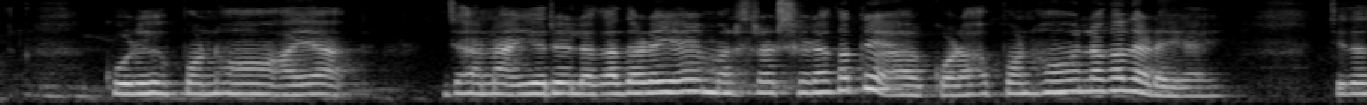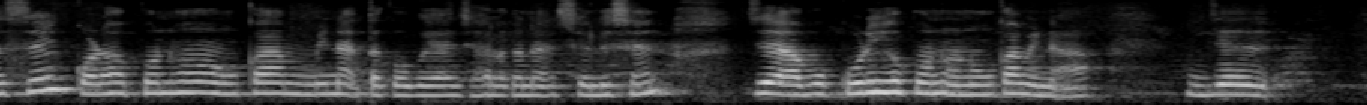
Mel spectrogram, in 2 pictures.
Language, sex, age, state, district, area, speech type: Santali, female, 18-30, West Bengal, Purulia, rural, spontaneous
